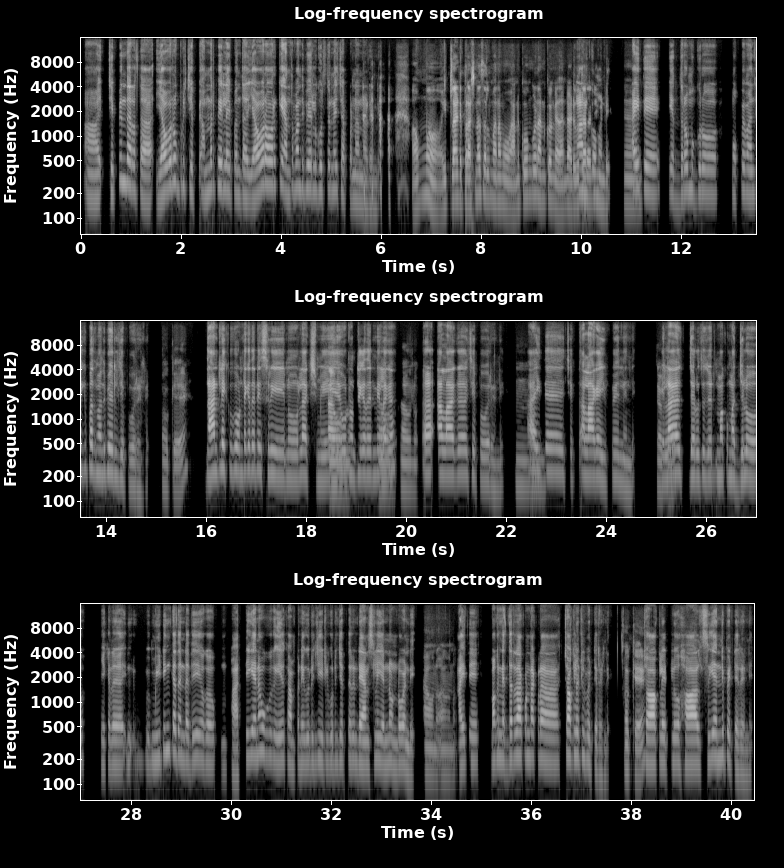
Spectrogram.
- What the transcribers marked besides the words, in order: giggle; in English: "మీటింగ్"; in English: "పార్టీ"; in English: "కంపెనీ"; tapping; in English: "హాల్స్"
- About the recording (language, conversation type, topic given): Telugu, podcast, మీరు మొదటి ఉద్యోగానికి వెళ్లిన రోజు ఎలా గడిచింది?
